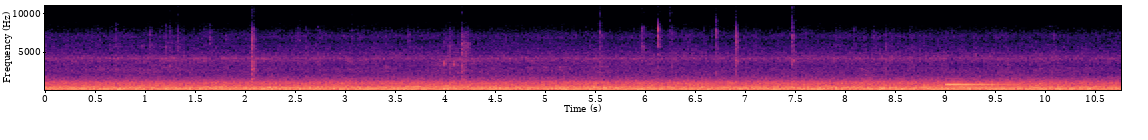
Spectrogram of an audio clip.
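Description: Steady roar of a jet airliner's engines and airflow heard inside the passenger cabin in flight. A short steady tone sounds briefly about nine seconds in.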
